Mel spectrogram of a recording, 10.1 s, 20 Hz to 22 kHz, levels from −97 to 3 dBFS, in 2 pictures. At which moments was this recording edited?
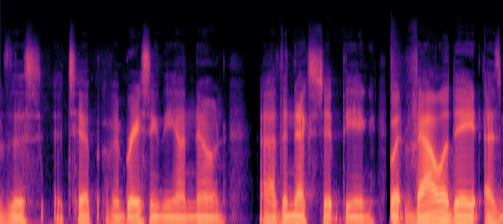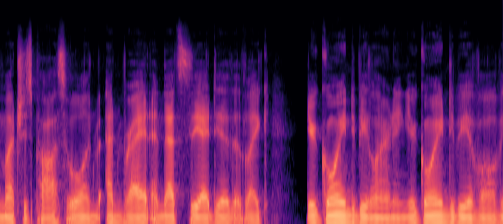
3.8 s, 6.3 s

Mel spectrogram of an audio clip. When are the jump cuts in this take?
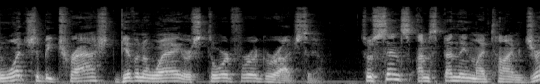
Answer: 3.6 s

